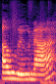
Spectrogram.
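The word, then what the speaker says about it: Aluma: a literary name meaning glory of the father a Luna spell a-l-u-m-a Luna this one's both a Polynesian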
